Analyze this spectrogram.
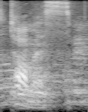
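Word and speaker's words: TOMIS: mouthful so there in Thomas Thomas okay that's why it's spelled like without a h right yep and an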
